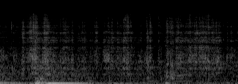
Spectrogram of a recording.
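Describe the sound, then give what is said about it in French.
Gritty, continuous rubbing of a bicycle's disc brake pads and disc clogged with dirt from rain and muddy ground, a rasping scrape that swells and fades slightly in uneven pulses, with a low rumble near the start and no voices. “Ouais, c'est comme il pleut et que le terrain est gras, c'est une accumulation de, saleté au niveau des plaquettes de frein et du disque, donc euh, ça frotte un petit peu”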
